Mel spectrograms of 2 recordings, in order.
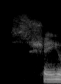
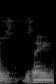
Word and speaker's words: Xen: Xen ou Zen, né, depende de qual forma nós queremos pronunciar.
